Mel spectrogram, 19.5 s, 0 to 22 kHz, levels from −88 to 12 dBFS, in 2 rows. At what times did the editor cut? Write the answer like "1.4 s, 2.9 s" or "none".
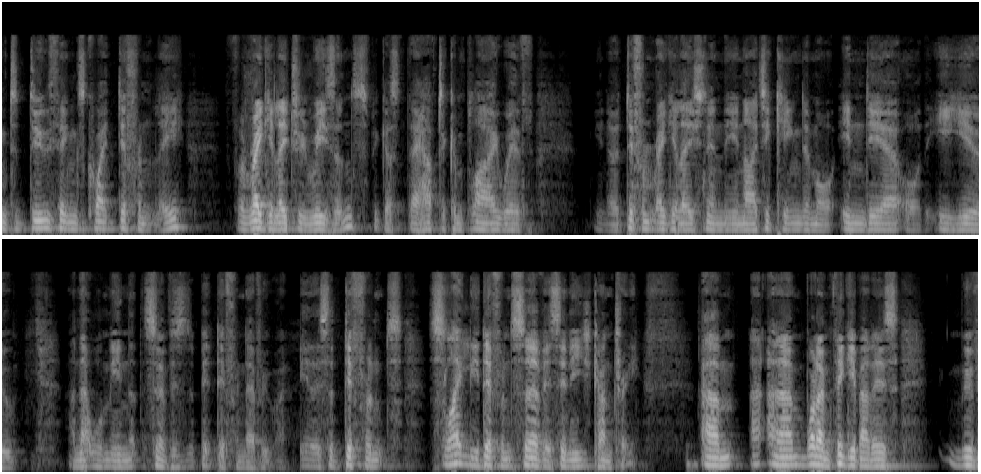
12.8 s, 16.7 s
